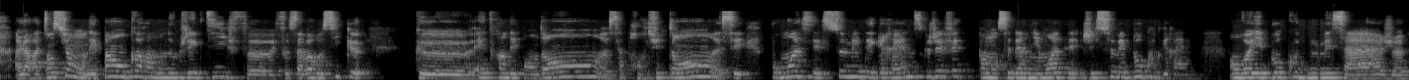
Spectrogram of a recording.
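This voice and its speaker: A somewhat breathy woman's voice at a fairly high pitch, fairly even in intonation and fairly slow, with audible room echo. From Brussels, Belgium. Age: 40s. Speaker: voice-over artist. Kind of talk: interview testimony. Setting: podcast.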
